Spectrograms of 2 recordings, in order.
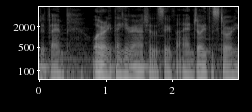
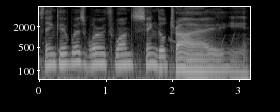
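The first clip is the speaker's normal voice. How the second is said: dramatic high rant; 10 semitones higher, 6 dB louder, slower than usual. Acted. Exaggerated lament then rhyme.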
